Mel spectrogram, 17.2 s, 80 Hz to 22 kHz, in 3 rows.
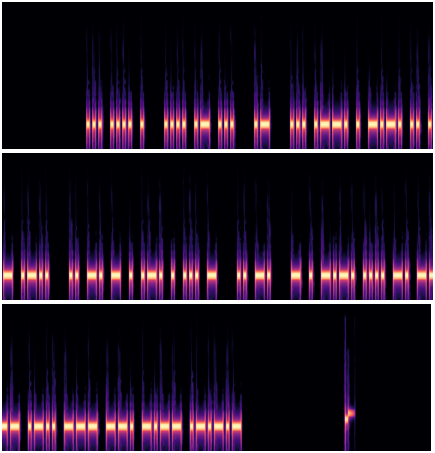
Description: Morse code, heard as a keyed tone, about 30 wpm, 700 Hz. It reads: SHE HAS A SPECIAL INTEREST IN TECHNOLOGY.
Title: Sentences from Top 1000 Words - Review Part 5 - 30wpm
